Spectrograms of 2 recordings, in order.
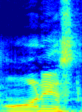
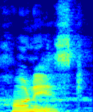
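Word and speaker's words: honest: যেমন এ house an অনেস্ট ম্যান, অনেস্ট নট হনেস্ট, ইটস আ pronounce like অনেস্ট।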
